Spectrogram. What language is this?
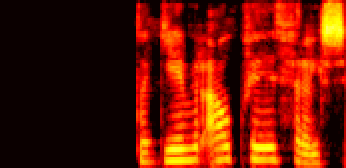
Icelandic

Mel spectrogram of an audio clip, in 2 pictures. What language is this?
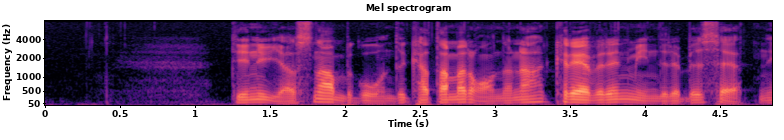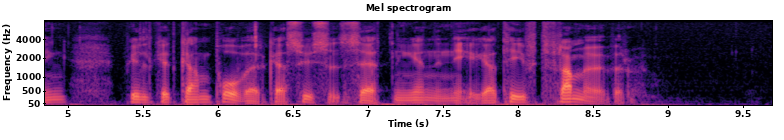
Swedish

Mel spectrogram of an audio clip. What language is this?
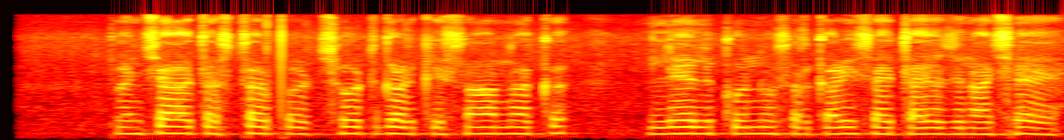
Maithili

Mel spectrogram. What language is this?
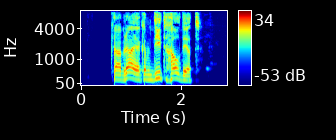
Central Kurdish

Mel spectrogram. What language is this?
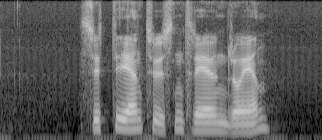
Norwegian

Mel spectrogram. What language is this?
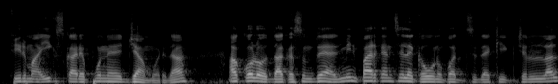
Romanian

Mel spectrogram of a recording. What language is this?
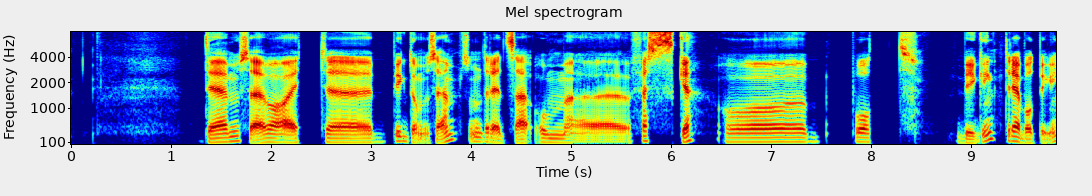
Norwegian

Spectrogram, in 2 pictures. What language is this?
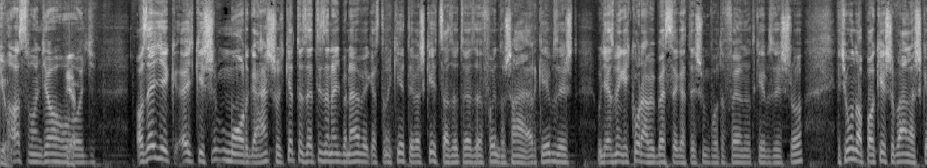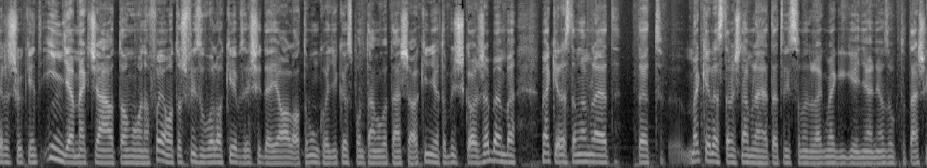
Hungarian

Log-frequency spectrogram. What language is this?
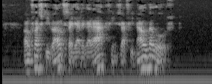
Catalan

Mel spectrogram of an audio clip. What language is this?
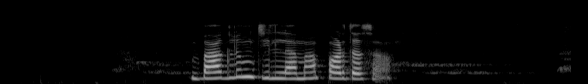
Nepali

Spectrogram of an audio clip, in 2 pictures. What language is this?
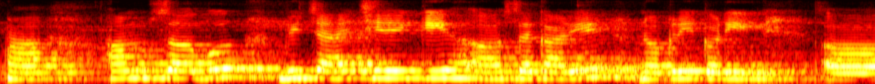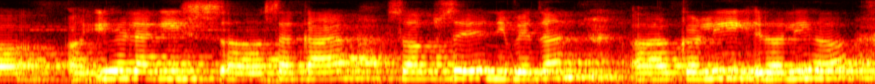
Maithili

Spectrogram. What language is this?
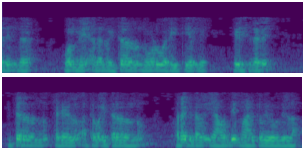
Kannada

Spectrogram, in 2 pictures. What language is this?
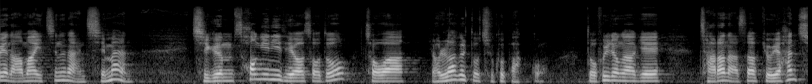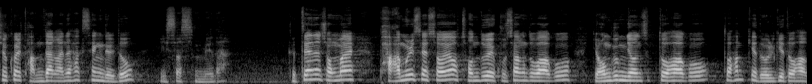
Korean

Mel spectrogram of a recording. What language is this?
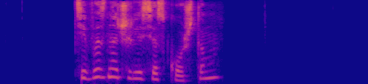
Belarusian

